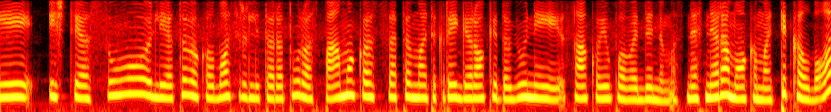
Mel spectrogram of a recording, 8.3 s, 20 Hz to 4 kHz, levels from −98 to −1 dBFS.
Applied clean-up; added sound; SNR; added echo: none; none; none; none.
